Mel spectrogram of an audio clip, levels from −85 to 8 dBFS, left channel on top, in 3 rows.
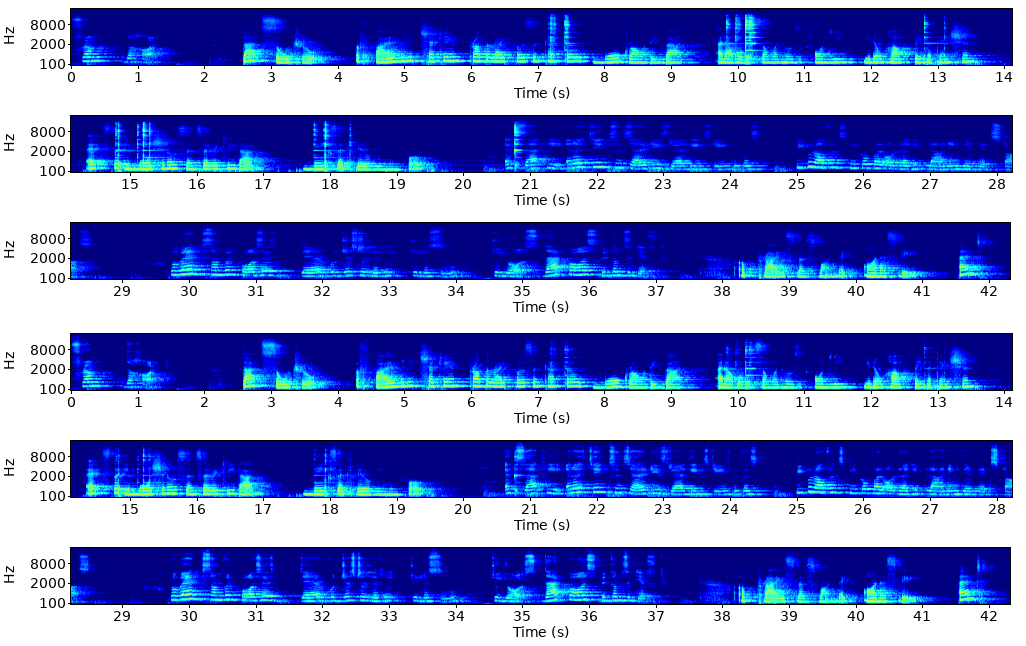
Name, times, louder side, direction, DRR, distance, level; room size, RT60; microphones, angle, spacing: voice 1, 0.0-0.5 0.8-1.3 20.3-28.7 29.5-34.0 34.6-37.0 37.4-37.5 37.9-38.0, right 2 dB, 45° right, 4 dB, 4.0 m, -44 dB
voice 2, 2.6-3.7 4.3-9.2 9.7-13.6 14.3-16.9 17.6-19.4 37.7-39.9 40.1-40.9 41.5-41.9, right 1 dB, 30° right, 6 dB, 1.5 m, -34 dB
Chink clink, 7.2-7.6 8.2-8.3 8.8-8.9 9.8-10.5 11.0-11.3 12.7-13.7 14.0-14.4 14.7-19.8 20.8-21.0, left 12 dB, 80° left, 0.8 m, -40 dB
22.0 x 18.0 x 9.9 m, 0.94 s
head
